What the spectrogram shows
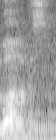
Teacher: un verbo como Walk que se convierte en walks no tiene un sonido vocálico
